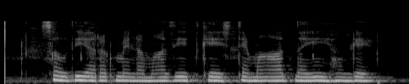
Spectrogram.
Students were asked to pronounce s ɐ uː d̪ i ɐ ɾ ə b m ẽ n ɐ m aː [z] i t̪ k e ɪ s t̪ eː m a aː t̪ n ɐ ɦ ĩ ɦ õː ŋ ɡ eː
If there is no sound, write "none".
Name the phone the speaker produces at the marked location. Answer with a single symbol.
z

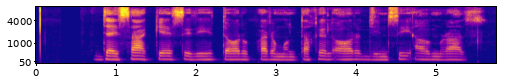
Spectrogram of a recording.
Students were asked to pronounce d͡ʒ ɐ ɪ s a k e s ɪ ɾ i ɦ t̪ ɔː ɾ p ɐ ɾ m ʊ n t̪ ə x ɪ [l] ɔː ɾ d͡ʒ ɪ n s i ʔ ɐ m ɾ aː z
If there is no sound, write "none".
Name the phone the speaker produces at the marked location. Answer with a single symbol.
l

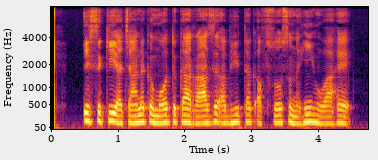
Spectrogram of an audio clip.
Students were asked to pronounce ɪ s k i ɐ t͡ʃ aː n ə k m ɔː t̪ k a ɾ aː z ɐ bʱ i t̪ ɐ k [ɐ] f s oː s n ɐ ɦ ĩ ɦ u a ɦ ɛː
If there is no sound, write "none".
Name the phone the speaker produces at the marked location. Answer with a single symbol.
ɐ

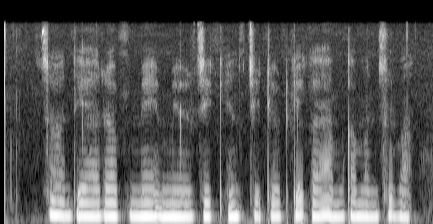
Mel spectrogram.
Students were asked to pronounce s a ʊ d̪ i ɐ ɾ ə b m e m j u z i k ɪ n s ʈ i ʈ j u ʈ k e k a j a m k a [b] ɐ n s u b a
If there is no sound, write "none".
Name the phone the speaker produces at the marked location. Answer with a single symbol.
m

